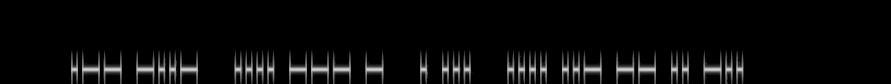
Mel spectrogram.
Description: Morse code, heard as a keyed tone, about 22 wpm, 700 Hz. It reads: WX HOT ES HUMID
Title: Common QSO Phrases 22wpm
